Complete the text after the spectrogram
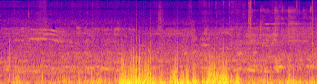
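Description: A flag flaps in the wind.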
